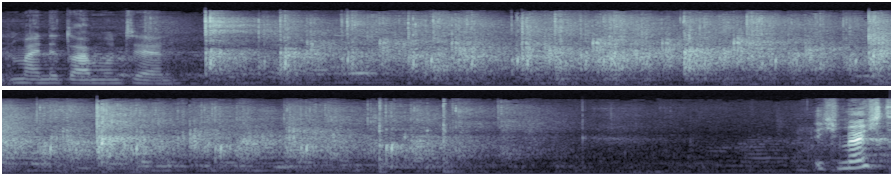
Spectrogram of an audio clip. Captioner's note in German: Heiterkeit und Beifall SPD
